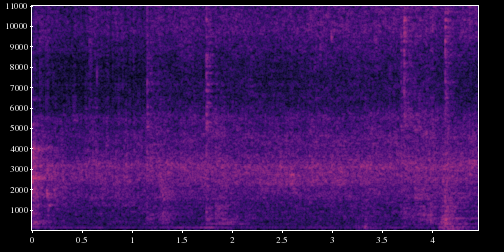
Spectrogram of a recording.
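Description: Chopped green chilies fry in a pan, giving a continuous soft sizzling hiss with a few sharper crackles and a brief clatter near the end, close and moderately quiet.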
